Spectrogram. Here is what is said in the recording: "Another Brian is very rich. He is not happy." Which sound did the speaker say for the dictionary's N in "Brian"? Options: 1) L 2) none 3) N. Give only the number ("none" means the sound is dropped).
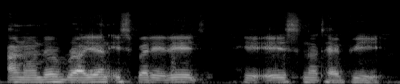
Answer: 3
